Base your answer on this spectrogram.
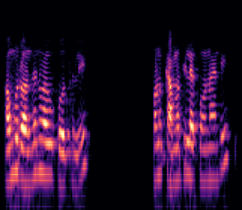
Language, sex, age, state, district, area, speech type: Odia, male, 30-45, Odisha, Dhenkanal, rural, conversation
